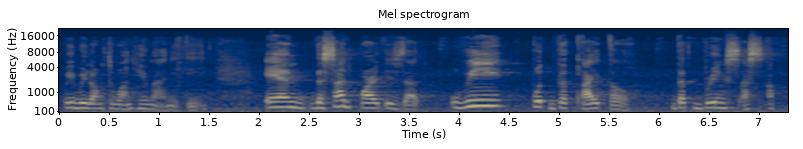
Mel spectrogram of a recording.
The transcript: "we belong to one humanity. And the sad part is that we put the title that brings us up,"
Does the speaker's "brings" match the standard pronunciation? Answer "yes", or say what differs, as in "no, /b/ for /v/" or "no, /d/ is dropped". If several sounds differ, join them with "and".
no, /s/ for /z/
